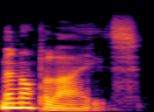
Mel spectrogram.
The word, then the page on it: monopolize: British English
